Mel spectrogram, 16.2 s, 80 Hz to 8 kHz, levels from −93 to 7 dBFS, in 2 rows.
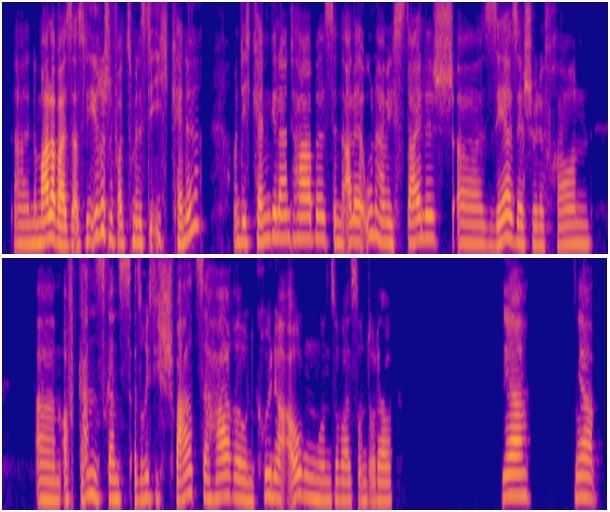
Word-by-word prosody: äh 175 Hz, 0 st, -4 dB
normalerweise, 175 Hz, -2 st, +8 dB
also 165 Hz, -, 0 dB
die 195 Hz, -, -4 dB
irischen 240 Hz, -5 st, +1 dB
Frauen 175 Hz, 0 st, -3 dB
zumindest, 185 Hz, -2 st, 0 dB
die -, -, -5 dB
ich 200 Hz, -2 st, -9 dB
kenne 220 Hz, -, -1 dB, 0.4 s
und 185 Hz, -, -5 dB
die 190 Hz, -, 0 dB
ich 180 Hz, 0 st, -6 dB
kennengelernt 220 Hz, +3 st, +1 dB
habe, 215 Hz, 0 st, +2 dB
sind 185 Hz, -2 st, -2 dB
alle 185 Hz, +1 st, +1 dB
unheimlich 190 Hz, -8 st, -2 dB
stylisch, 210 Hz, +4 st, 0 dB
äh, 175 Hz, -1 st, -3 dB
sehr, 175 Hz, +7 st, +2 dB
sehr 175 Hz, -2 st, 0 dB
schöne 165 Hz, -1 st, -3 dB
Frauen, 170 Hz, +2 st, -5 dB, 0.7 s
ähm 170 Hz, -1 st, -1 dB
oft 175 Hz, 0 st, -4 dB
ganz, 190 Hz, 0 st, -2 dB
ganz 180 Hz, -1 st, +1 dB
also 165 Hz, +2 st, -6 dB
richtig 180 Hz, -2 st, -5 dB
schwarze 195 Hz, +1 st, -1 dB
Haare 190 Hz, 0 st, +1 dB
und 165 Hz, -2 st, -3 dB
grüne 205 Hz, -3 st, -1 dB
Augen 195 Hz, -2 st, 0 dB
und 170 Hz, 0 st, -4 dB
so 175 Hz, +1 st, -7 dB
was 170 Hz, 0 st, -4 dB
und 165 Hz, -, -8 dB
oder 165 Hz, 0 st, -2 dB, 1.5 s
Ja, 210 Hz, 0 st, +4 dB, 0.6 s
ja. 195 Hz, -1 st, -1 dB
185 Hz, 155 wpm, -23 LUFS, 175-205 Hz, 1.5 s, normalerweise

